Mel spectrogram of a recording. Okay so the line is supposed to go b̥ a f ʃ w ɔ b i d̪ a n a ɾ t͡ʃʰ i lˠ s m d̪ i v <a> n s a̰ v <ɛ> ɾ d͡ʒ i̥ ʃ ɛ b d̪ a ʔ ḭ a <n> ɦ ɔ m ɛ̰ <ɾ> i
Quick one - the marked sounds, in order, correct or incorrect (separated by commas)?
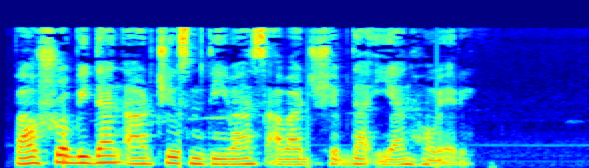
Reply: correct, incorrect, correct, correct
